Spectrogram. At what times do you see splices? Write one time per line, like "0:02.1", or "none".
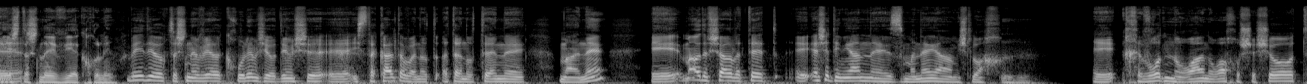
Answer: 0:01.7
